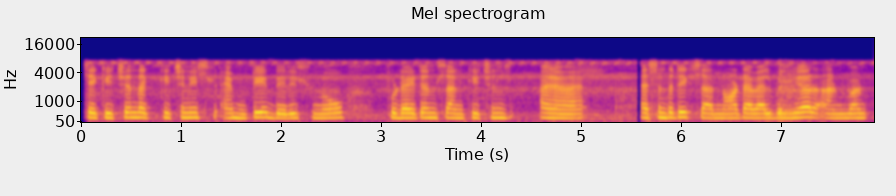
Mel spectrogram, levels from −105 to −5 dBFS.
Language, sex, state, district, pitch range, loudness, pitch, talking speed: English, female, Punjab, Kapurthala, 210-230 Hz, -17 LUFS, 220 Hz, 165 wpm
